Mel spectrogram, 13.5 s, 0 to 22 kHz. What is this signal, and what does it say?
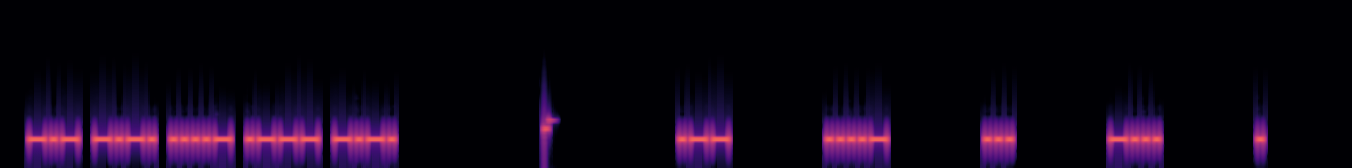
Morse code, heard as a keyed tone, about 22 wpm, spaced as for 11 wpm, 700 Hz. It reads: KC4JC W4SBE
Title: USA Call Signs - 5 Characters - 6x Character Spacing - 22wpm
